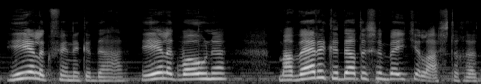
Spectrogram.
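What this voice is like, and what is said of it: Frisian-accented Dutch. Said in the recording (Dutch): “jij bent geboren in Friesland ... dat kun je waarschijnlijk nog horen aan mijn accent”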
